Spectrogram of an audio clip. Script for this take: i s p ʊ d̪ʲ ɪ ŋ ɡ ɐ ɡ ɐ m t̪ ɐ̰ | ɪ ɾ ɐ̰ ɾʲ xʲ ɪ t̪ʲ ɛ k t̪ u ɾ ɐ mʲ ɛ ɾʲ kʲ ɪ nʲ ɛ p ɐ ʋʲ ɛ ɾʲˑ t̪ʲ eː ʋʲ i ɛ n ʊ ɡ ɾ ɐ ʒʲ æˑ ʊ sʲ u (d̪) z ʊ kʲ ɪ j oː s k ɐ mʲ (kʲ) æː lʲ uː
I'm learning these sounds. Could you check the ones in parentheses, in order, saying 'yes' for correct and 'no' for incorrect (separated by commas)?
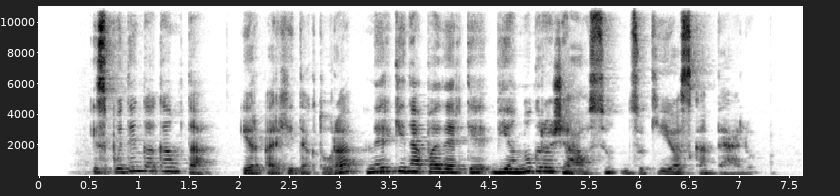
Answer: yes, no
